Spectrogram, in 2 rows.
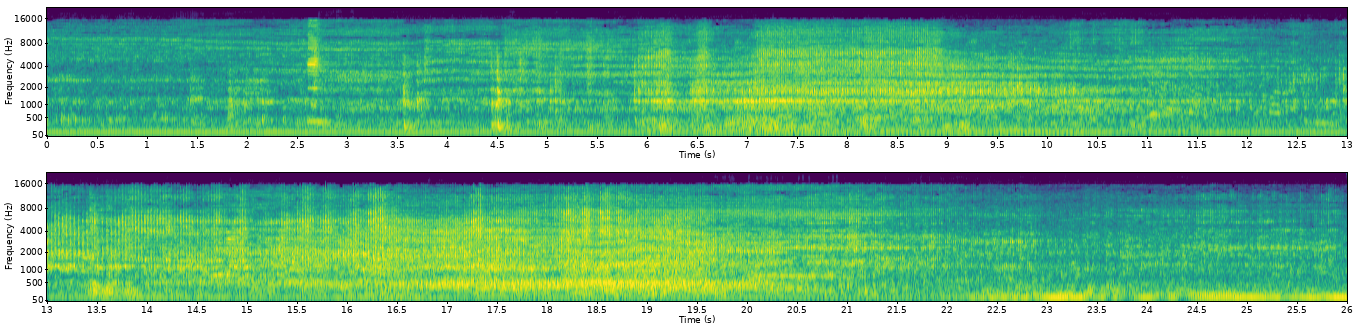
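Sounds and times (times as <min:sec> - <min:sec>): diesel engine running: 0:00.0 - 0:26.0.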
